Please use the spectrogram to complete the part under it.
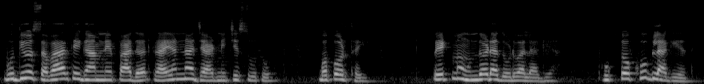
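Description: A woman's voice: mid-range voice, dull audio. A woman telling a children's story, speaking directly to young listeners and asking them questions.

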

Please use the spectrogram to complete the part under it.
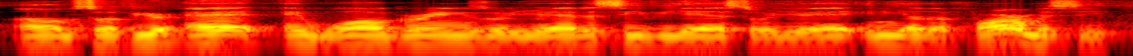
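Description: A man's voice: medium pitch, flat delivery, fast, mellow. A man, a pharmacy owner, explaining his services as a guest on a TV interview show, earnest and full of fillers and restarts. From St. Louis area.

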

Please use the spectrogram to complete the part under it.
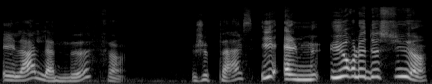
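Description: A woman's voice: fairly high pitch, very animated, measured pace, no echo. A woman vlogger casually telling a story to her viewers, blunt and colloquial, swearing freely and full of fillers. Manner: chatty, full of fillers and asides. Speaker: off-grid vlogger.

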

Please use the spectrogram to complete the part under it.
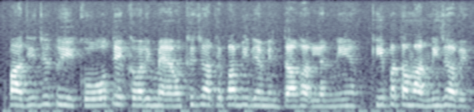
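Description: A woman playing a gentle young sister who speaks softly and pleadingly to her family. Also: a little high, steady tone, fast talker, a little hiss or hum, close to an everyday voice. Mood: worried. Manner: soft, pleading.

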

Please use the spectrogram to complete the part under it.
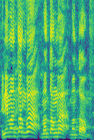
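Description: A man's voice: high-pitched, a little fast, over music. A man with an East Javanese accent chats casually with vendors outdoors as he films, often repeating his phrases. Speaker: market vlogger. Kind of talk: casual chat with vendors while filming. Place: open-air fruit market. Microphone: handheld camera or phone, speaker off camera. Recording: busy outdoor market crowd.

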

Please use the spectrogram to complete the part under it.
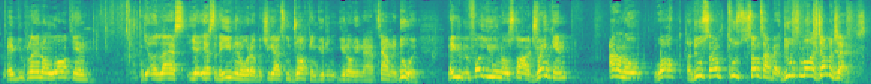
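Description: A young fitness vlogger with a high, lively voice that's a little mellow talks fast while giving casual fitness tips in a video response. He rambles loosely, full of fillers and restarts, recorded on a webcam in a small bedroom at home.

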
